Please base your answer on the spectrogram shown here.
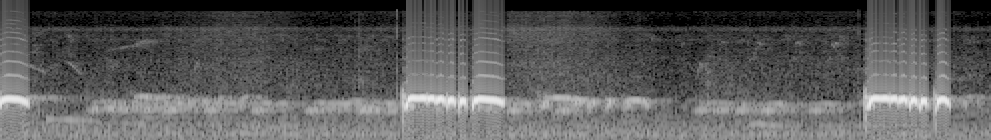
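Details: Local Zebra dove used as a lure for wild doves: short loud bursts of stuttered, bubbling coos recurring about every two seconds, with a quiet background of other doves cooing.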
